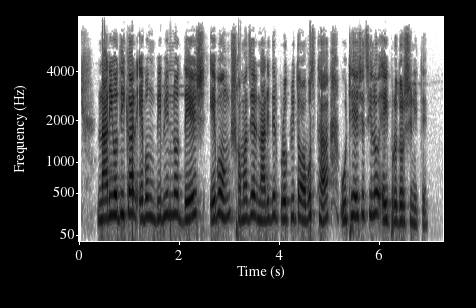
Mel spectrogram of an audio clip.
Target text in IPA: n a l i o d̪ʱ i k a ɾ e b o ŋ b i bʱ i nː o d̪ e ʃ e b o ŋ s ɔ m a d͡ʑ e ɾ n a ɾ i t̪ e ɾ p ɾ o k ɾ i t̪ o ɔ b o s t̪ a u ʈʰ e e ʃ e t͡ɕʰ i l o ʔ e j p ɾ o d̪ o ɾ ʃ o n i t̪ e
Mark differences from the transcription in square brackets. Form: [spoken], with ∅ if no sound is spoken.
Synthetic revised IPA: n a [ɾ] i o d̪ʱ i k a ɾ e b o ŋ b i bʱ i nː o d̪ e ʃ e b o ŋ [ʃ] ɔ m a d͡ʑ e ɾ n a ɾ i [d̪] e ɾ p ɾ o k ɾ i t̪ o ɔ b o s [t̪ʰ] a u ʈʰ e e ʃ e t͡ɕʰ i l o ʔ e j p ɾ o d̪ o ɾ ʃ o n i t̪ e

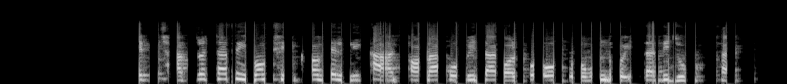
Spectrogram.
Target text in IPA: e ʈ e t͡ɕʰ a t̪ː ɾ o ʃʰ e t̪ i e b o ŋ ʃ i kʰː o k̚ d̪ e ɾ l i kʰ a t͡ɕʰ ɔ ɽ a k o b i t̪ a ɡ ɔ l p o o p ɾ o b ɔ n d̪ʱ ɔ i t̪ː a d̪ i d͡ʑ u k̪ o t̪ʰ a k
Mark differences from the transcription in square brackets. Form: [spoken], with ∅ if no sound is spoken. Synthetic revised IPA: e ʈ e t͡ɕʰ a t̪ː ɾ o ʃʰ [a] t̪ i e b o ŋ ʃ i kʰː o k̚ d̪ e ɾ l i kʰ a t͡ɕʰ ɔ ɽ a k o b i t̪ a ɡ ɔ l p o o p ɾ o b [o] n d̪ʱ [o] i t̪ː a d̪ i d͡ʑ u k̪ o t̪ʰ a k

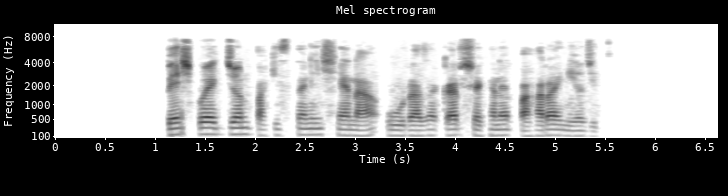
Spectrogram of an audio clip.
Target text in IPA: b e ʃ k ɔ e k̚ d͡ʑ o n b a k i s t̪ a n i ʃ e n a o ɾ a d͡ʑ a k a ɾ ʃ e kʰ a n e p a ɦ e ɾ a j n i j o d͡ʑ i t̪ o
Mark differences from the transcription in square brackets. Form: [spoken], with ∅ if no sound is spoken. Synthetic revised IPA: b e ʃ k ɔ e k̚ d͡ʑ o n [p] a k i s t̪ a n i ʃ e n a o ɾ a d͡ʑ a k a ɾ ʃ e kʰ a n e p a ɦ [a] ɾ a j n i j o d͡ʑ i t̪ o

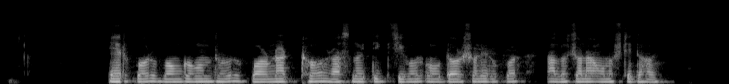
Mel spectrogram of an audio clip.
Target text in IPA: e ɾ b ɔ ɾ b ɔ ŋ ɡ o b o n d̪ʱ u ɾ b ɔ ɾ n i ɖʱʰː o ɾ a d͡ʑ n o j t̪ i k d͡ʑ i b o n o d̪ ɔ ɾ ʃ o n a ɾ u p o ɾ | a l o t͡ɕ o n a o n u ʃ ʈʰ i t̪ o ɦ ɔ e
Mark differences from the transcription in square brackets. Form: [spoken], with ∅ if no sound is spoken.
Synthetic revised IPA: e ɾ [p] ɔ ɾ b ɔ ŋ ɡ o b o n d̪ʱ u ɾ b ɔ ɾ n [a] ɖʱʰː o ɾ a d͡ʑ n o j t̪ i k d͡ʑ i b o n o d̪ ɔ ɾ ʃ o n [e] ɾ u p o ɾ | a l o t͡ɕ o n a o n u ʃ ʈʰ i t̪ o ɦ ɔ e

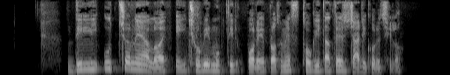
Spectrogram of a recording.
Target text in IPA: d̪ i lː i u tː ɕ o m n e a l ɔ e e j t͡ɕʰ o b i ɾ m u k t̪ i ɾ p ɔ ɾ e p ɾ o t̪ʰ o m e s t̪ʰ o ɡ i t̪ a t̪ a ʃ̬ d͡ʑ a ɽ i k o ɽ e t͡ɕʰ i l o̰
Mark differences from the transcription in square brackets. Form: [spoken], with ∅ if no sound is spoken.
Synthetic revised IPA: d̪ i lː i u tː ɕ o [∅] n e a l ɔ e e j t͡ɕʰ o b i ɾ m u k t̪ i ɾ p ɔ ɾ e p ɾ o t̪ʰ o m e s t̪ʰ o ɡ i t̪ a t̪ [e] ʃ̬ d͡ʑ a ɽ i k o [ɾ] e t͡ɕʰ i l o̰

